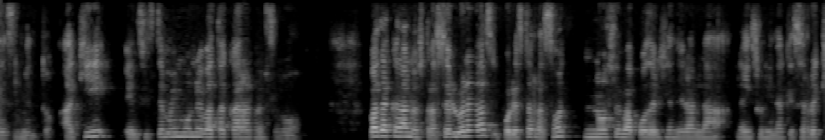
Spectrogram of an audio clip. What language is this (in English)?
Spanish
